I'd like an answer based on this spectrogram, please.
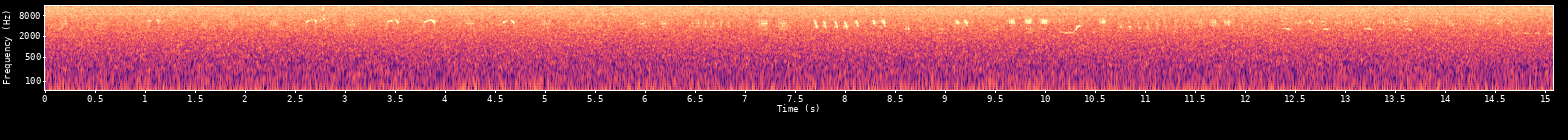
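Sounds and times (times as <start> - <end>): microphone hiss: 0.0 - 15.0
faint high bird chirps: 5.9 - 15.0.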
